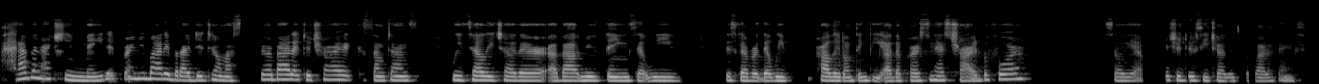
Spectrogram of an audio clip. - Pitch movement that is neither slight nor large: Yes, average, 3.1 semitones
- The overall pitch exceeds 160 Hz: Yes, medium, 185 Hz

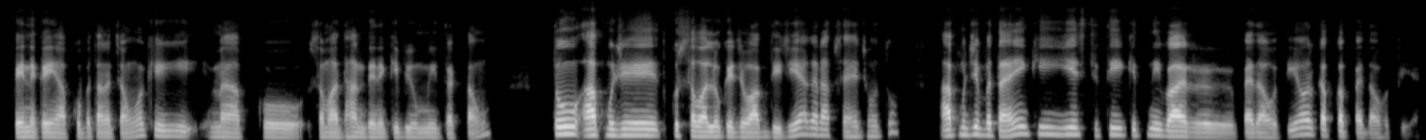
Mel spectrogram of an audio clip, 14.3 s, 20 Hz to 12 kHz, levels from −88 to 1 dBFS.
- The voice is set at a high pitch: No, low, 120 Hz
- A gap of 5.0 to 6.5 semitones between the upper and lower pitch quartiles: Yes, wide, 5.6 semitones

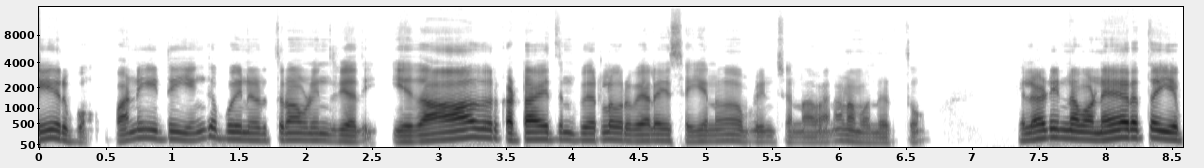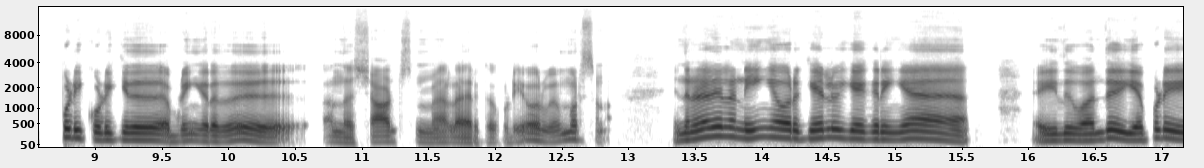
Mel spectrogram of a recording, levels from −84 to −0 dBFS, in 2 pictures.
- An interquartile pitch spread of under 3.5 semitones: No, average, 5.1 semitones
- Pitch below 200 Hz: Yes, medium, 140 Hz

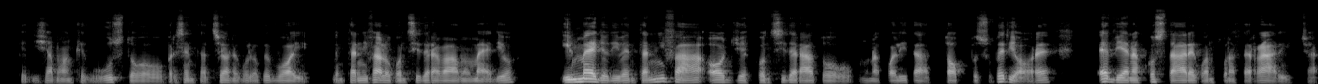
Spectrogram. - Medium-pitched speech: No, very low, 90 Hz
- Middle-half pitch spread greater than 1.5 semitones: Yes, narrow, 2.6 semitones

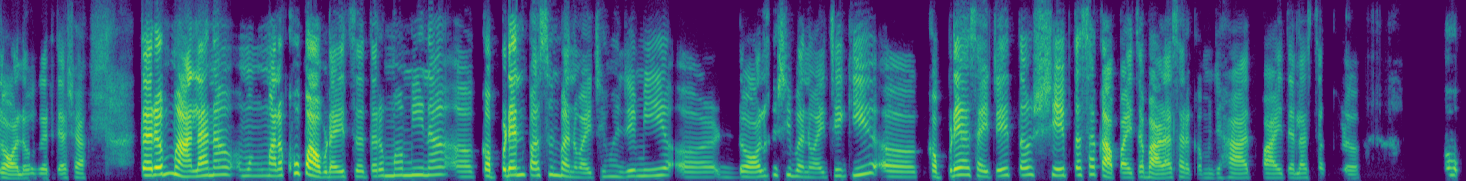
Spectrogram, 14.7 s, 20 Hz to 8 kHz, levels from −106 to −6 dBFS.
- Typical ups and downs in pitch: No, wide, 6.3 semitones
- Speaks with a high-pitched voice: Yes, high, 240 Hz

